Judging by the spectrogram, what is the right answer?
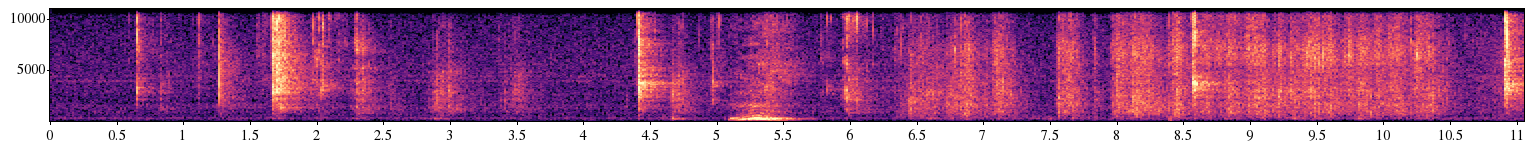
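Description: Tortilla chip being chewed: a scattering of sharp crunches, then a short voiced hum about five seconds in, the loudest sound here. A soft rustling noise follows near the end.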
